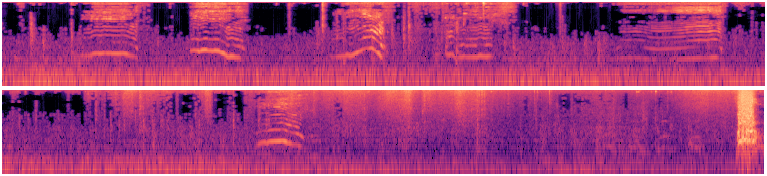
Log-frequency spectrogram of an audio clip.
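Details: Pet dog making excited noises each time the car drives up the owner's parents' driveway, though quiet on the road; a series of rising and falling yodel-like whines, some short, some drawn out, over steady low car-engine rumble, a sharp knock at the end.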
